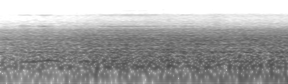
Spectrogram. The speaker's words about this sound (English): And a car passing me on the right over here. And it's not a cop. Hallelujah. It's a white truck. Or a Durango or something.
